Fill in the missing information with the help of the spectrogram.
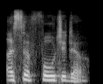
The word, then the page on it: asafoetida: Indian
